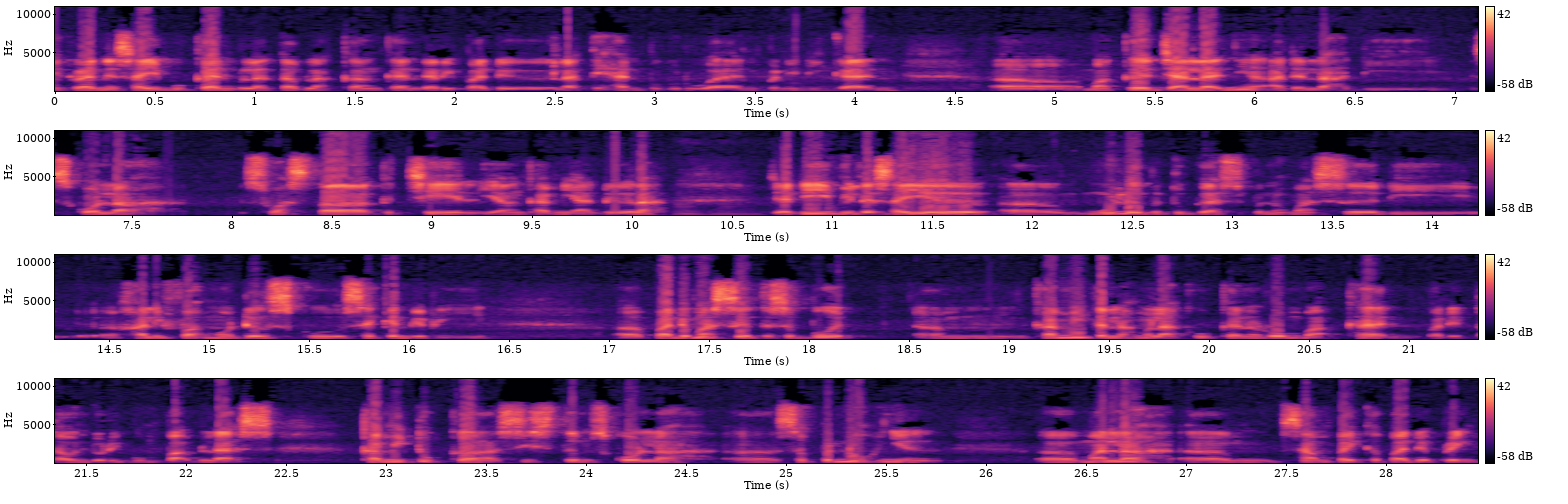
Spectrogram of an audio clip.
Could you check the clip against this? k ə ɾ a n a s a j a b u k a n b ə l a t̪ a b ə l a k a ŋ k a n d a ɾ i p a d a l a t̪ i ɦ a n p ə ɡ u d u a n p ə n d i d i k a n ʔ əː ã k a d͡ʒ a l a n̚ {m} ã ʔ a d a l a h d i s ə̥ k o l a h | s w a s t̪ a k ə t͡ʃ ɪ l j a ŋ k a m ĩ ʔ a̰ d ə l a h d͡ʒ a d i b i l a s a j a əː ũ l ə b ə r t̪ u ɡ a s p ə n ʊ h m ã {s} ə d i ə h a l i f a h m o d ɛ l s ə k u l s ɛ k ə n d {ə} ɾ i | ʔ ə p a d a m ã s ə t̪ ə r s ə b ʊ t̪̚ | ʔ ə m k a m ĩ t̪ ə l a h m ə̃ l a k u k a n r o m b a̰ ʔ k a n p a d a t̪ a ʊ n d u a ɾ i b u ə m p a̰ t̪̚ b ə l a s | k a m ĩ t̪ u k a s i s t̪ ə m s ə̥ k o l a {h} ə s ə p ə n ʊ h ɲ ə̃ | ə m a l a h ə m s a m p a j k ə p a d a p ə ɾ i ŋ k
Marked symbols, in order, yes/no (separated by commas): no, yes, yes, yes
